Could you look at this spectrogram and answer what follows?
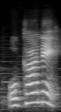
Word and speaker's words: お金: this kanji, and this is how it is pronounced. お金、 Okane.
